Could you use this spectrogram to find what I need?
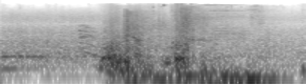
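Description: A sword slashes through the air with a heavy whoosh.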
